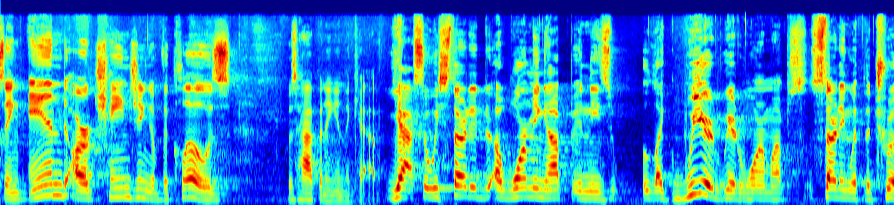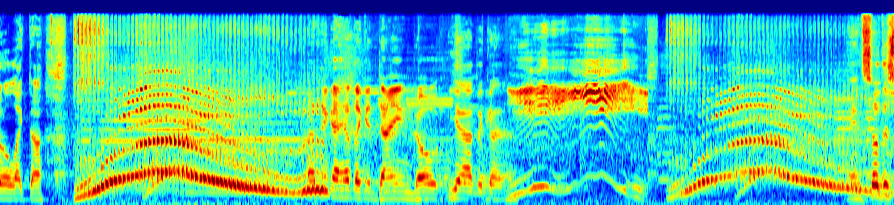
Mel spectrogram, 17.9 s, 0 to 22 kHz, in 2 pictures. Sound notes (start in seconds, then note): 10.6 trilling noise; 14.7 screeching; 15.6 trilling noise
